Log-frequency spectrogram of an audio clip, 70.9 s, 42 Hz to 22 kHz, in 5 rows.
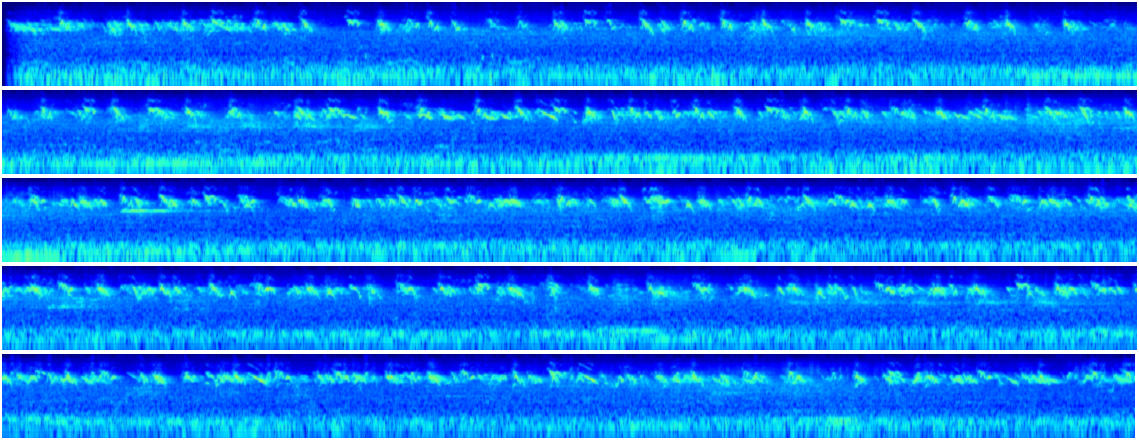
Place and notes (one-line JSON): {"title": "Russia, Severodvinsk - Sparrows in the city", "date": "2012-03-18 12:33:00", "description": "Sparrows in the city, spring.\nВоробьи в городе весной.", "latitude": "64.54", "longitude": "39.78", "altitude": "7", "timezone": "Europe/Moscow"}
